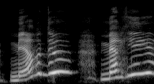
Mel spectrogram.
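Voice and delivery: normal talking voice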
